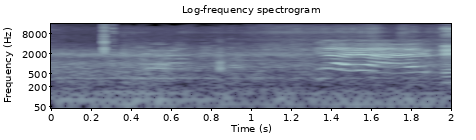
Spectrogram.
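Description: Steady low rumble of wind buffeting the microphone on an open pier, with a person's voice for a moment about a second and a half in.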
